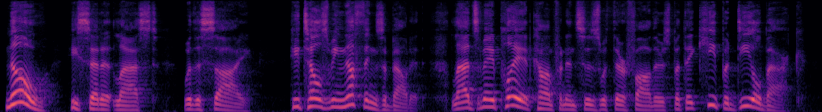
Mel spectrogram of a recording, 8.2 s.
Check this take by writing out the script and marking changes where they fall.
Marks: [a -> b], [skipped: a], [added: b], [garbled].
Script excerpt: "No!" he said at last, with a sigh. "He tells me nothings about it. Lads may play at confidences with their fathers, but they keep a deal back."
"No!" he said at last, with a sigh. "He tells me nothings about it. Lads may play at confidences with their fathers, but they keep a deal back."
